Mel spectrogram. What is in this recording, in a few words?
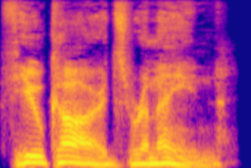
Male Tauren Low Cards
